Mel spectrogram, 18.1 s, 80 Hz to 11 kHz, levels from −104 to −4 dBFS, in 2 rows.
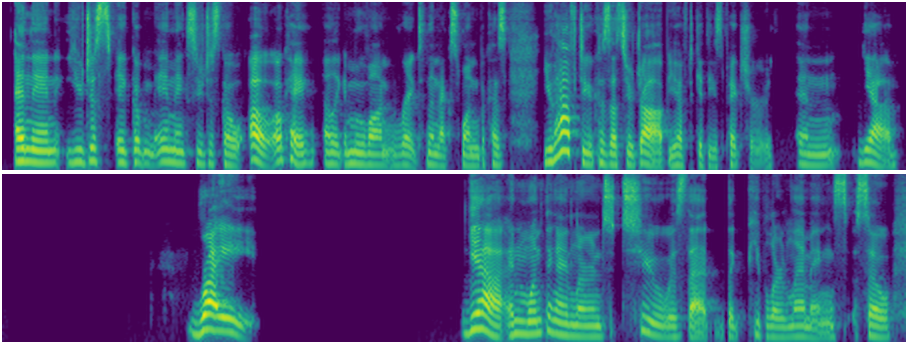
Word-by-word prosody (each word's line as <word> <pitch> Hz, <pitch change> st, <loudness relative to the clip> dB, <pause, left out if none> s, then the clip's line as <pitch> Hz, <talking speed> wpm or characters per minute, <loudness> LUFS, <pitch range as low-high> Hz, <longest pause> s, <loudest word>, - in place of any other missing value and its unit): And 205 Hz, 0 st, +8 dB
then 185 Hz, -1 st, +2 dB
you 195 Hz, +2 st, -6 dB
just 215 Hz, +1 st, +4 dB
it 190 Hz, -2 st, -3 dB
go 195 Hz, -, 0 dB, 0.2 s
it 200 Hz, 0 st, -2 dB
makes 180 Hz, -2 st, -2 dB
you 175 Hz, -, -7 dB
just 170 Hz, 0 st, -4 dB
go, 155 Hz, -3 st, -4 dB
"Oh, 225 Hz, -2 st, +5 dB
okay," 180 Hz, -4 st, -2 dB
I -, -, -2 dB
like, 165 Hz, 0 st, -6 dB
move 170 Hz, -1 st, -3 dB
on 155 Hz, -1 st, -2 dB
right 155 Hz, 0 st, -7 dB
to -, -, -13 dB
the 165 Hz, -, -4 dB
next 145 Hz, -2 st, -4 dB
one 140 Hz, -1 st, -4 dB
because 160 Hz, +1 st, -5 dB, 0.4 s
you 200 Hz, +1 st, -1 dB
have 370 Hz, +1 st, +7 dB
to, 165 Hz, -, -4 dB
‘cause 180 Hz, -1 st, -4 dB
that's 155 Hz, 0 st, 0 dB
your 160 Hz, -, -6 dB
job; 175 Hz, -3 st, +3 dB
you 145 Hz, -, -6 dB
have 150 Hz, -1 st, -6 dB
to -, -, -21 dB
get 155 Hz, -, -10 dB
these 135 Hz, -2 st, -12 dB
pictures, 160 Hz, -2 st, -12 dB, 0.2 s
and 155 Hz, -2 st, -8 dB, 0.2 s
yeah. 185 Hz, -1 st, -3 dB, 2.0 s
Right. 245 Hz, -, +6 dB, 2.1 s
Yeah, 240 Hz, -, +6 dB
and 195 Hz, +2 st, -3 dB
one 200 Hz, +1 st, 0 dB
thing 215 Hz, -1 st, -5 dB
I 185 Hz, -, -1 dB
learned, 160 Hz, -1 st, -3 dB, 0.2 s
too, 185 Hz, -10 st, -2 dB
is 155 Hz, 0 st, -3 dB
that, -, -, -1 dB
like, 155 Hz, -, -12 dB
people 160 Hz, -6 st, -9 dB
are 150 Hz, -, -6 dB
lemmings, 155 Hz, 0 st, -5 dB
so 155 Hz, -4 st, -1 dB
170 Hz, 175 wpm, -22 LUFS, 155-200 Hz, 2.1 s, And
